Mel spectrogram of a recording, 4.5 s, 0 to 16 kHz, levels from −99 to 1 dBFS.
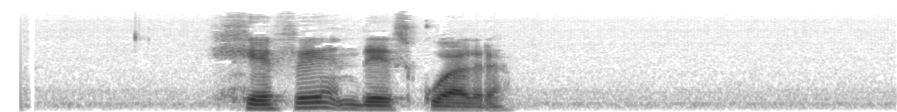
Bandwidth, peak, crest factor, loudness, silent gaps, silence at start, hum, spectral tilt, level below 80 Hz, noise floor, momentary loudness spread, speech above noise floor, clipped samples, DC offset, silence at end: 10 kHz; -8 dBFS; 22 dB; -25 LUFS; none; 1.1 s; none; -5.5 dB/octave; -78 dBFS; -67 dBFS; 10 LU; 42 dB; under 0.1%; under 0.1%; 2 s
